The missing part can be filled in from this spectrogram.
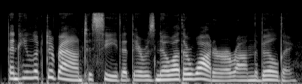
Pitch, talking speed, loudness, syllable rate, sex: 215 Hz, 300 wpm, -14 LUFS, 7.9 syllables/s, female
